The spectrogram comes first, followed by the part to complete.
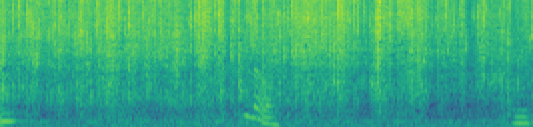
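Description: Thin clear plastic wrapper bag crinkling steadily as a small plastic figure is pulled out of it by hand.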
